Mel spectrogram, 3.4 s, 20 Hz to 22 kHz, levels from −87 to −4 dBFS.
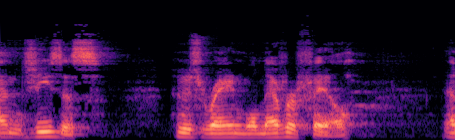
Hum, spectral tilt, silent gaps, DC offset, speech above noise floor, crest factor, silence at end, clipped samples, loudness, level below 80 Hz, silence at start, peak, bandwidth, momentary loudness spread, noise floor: none; -4.5 dB/octave; none; under 0.1%; 35 dB; 18 dB; 0 s; under 0.1%; -25 LUFS; -80 dBFS; 0 s; -10 dBFS; 8.6 kHz; 11 LU; -60 dBFS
